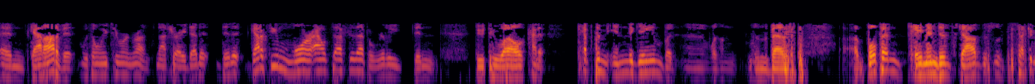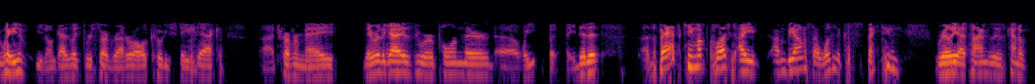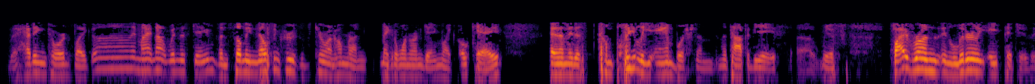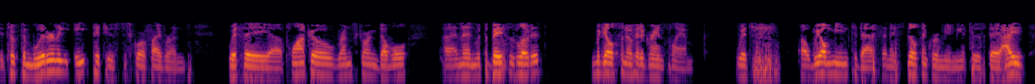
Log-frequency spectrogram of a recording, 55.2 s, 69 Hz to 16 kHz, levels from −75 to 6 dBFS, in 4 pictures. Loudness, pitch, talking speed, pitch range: -25 LUFS, 130 Hz, 215 wpm, 115-150 Hz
